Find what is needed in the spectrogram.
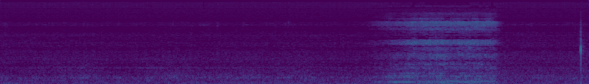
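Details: Sleeping Siberian Husky puppy on a weekend morning: a steady low rumble with a louder snoring breath near the end, room hum in the background; snoring.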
